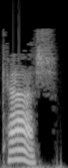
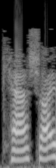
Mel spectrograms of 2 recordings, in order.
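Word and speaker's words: cache: nuts cash generally means a hiding place pronounced cash people say cash i all the time library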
